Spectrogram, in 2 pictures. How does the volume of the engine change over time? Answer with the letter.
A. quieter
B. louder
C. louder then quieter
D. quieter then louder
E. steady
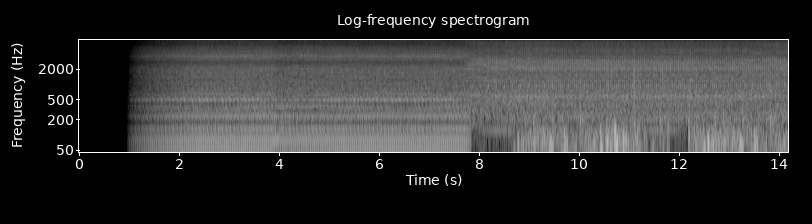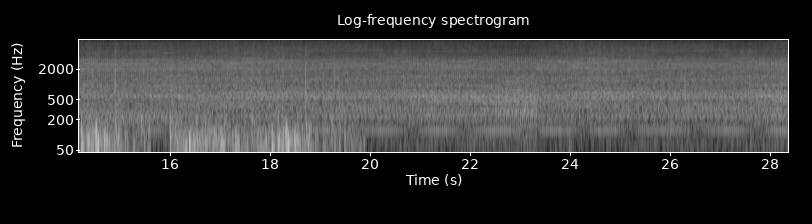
E.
